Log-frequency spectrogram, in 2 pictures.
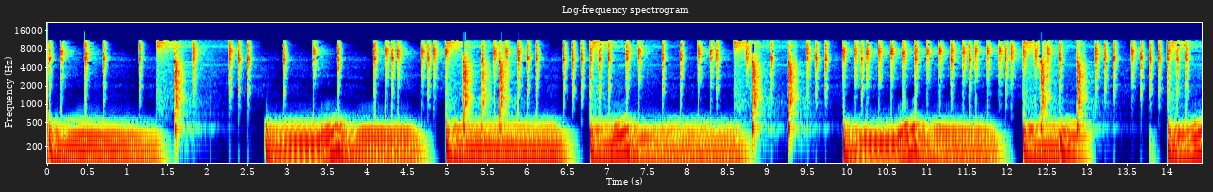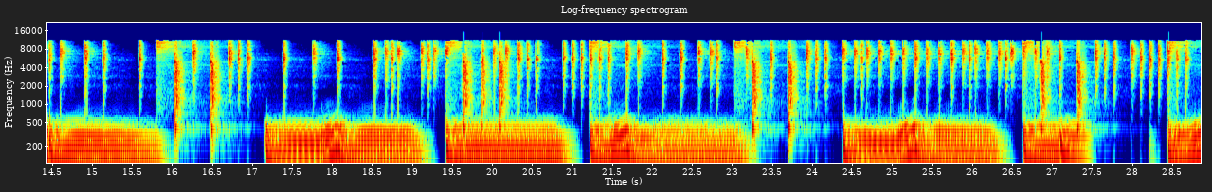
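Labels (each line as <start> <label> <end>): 0.0 A hi-hat cymbal sounds. 1.5
1.5 Drumkit sounds. 2.7
2.8 A hi-hat cymbal sounds. 8.9
9.0 Drumkit sounds. 9.9
10.0 A hi-hat cymbal sounds. 13.0
13.1 Drumkit sounds. 14.0
14.0 A hi-hat cymbal sounds. 16.0
16.0 Drumkit sounds. 17.2
17.2 A hi-hat cymbal sounds. 23.1
23.3 Drumkit sounds. 24.3
24.4 A hi-hat cymbal sounds. 27.4
26.2 Drumkit sounds. 26.7
27.4 Drumkit sounds. 28.4
28.5 A hi-hat cymbal sounds. 28.9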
